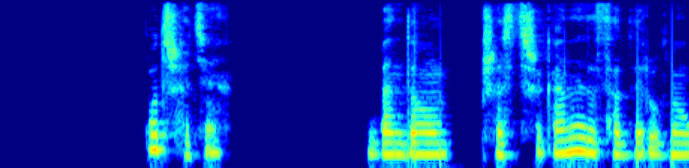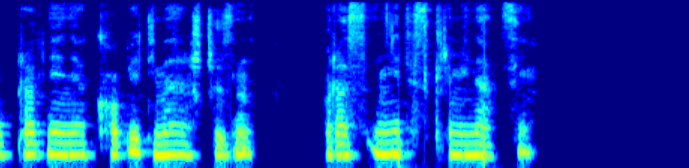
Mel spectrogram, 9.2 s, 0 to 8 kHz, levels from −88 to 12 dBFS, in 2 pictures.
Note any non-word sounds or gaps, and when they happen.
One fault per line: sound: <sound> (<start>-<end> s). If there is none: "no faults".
no faults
